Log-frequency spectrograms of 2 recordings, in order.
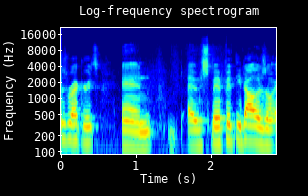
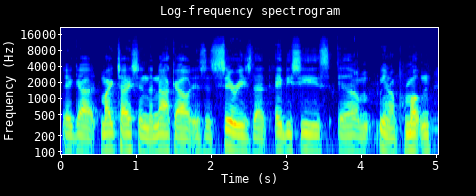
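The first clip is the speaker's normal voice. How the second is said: mild promo read; 7 semitones lower, 8 dB quieter than usual. Acted. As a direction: plug the show like an ad, lightly. Plugs a TV series.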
